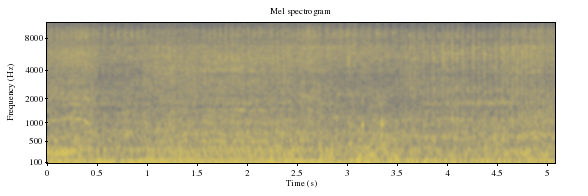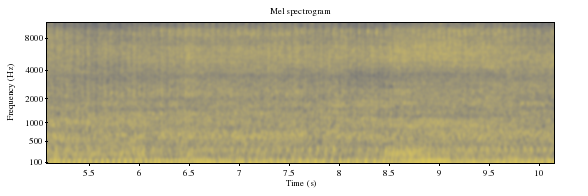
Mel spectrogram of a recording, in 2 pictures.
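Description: A motorcycle engine putters loudly and steadily close by.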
